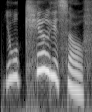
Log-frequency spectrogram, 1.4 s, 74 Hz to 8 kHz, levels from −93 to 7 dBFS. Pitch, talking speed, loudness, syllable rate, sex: 295 Hz, 175 wpm, -14 LUFS, 4.0 syllables/s, female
